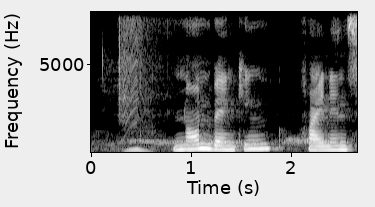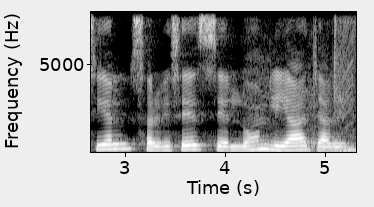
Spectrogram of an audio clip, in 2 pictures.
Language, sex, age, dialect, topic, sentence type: Magahi, female, 18-24, Northeastern/Surjapuri, banking, question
